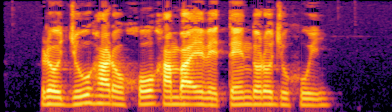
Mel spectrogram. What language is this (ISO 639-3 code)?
grn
